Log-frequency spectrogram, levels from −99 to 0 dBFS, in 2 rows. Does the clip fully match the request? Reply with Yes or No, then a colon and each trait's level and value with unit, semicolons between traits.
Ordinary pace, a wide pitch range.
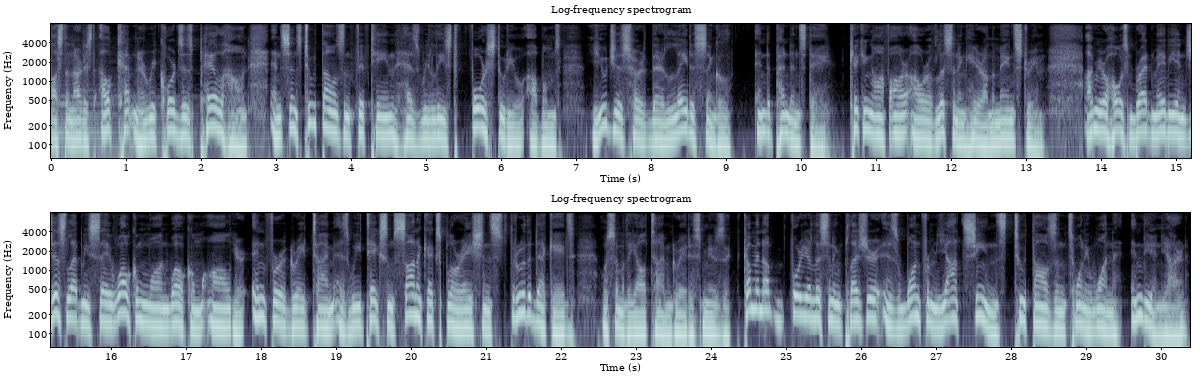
Yes: average, 165 wpm; wide, 6.2 semitones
